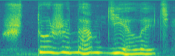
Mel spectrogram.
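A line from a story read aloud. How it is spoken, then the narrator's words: Trembling question. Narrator (Russian): спросил дрожащим голосом господин Туртур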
